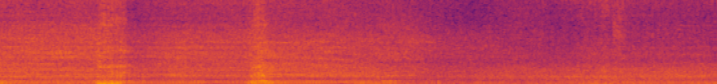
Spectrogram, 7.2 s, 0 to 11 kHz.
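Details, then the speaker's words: 2007 Dodge Charger R/T Daytona, 5.7 L Hemi V8, 57,000 miles: two quick throttle blips rise and fall cleanly, then a mellow, even idle rumble; exhaust is nice-sounding, not too loud, just a little rumble; normal, healthy V8. "It's got really nice sounding exhaust. Not too loud. I mean, it's just a little bit of a rumble to it."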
